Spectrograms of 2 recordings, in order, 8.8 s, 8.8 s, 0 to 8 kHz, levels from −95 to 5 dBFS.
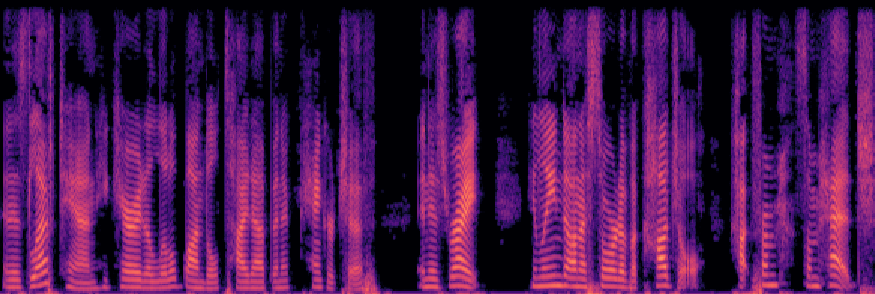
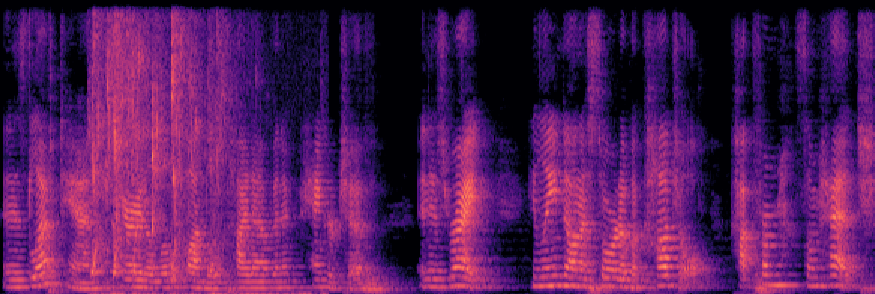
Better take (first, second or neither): first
